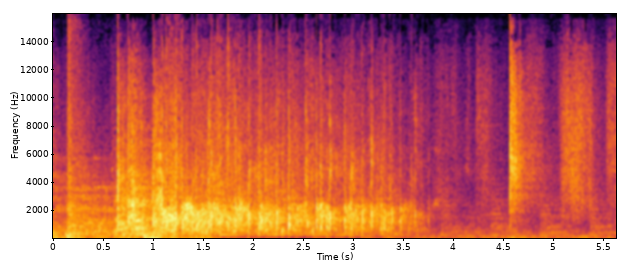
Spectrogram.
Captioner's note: audience applauding; soft rock music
